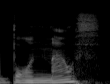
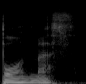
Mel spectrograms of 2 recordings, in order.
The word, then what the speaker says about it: Bournemouth: might try to say Bournemouth but the stress is on the first part so it sounds more like Bournemouth also notice that it's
